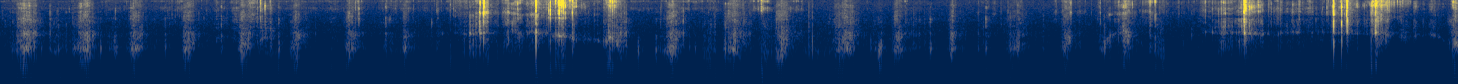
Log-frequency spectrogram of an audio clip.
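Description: Close-up crunching and chewing of ridged Pringles Wavy potato crisps: a steady run of crisp crackles, loudest about four seconds in and again near the end.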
